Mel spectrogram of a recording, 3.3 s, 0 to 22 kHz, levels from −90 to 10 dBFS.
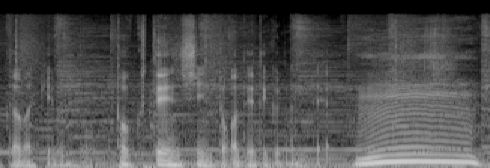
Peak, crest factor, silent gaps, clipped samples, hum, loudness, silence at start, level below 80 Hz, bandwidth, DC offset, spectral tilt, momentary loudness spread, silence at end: -4 dBFS; 14 dB; none; under 0.1%; none; -19 LUFS; 0 s; -28 dBFS; 15 kHz; under 0.1%; -6 dB/octave; 14 LU; 0 s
